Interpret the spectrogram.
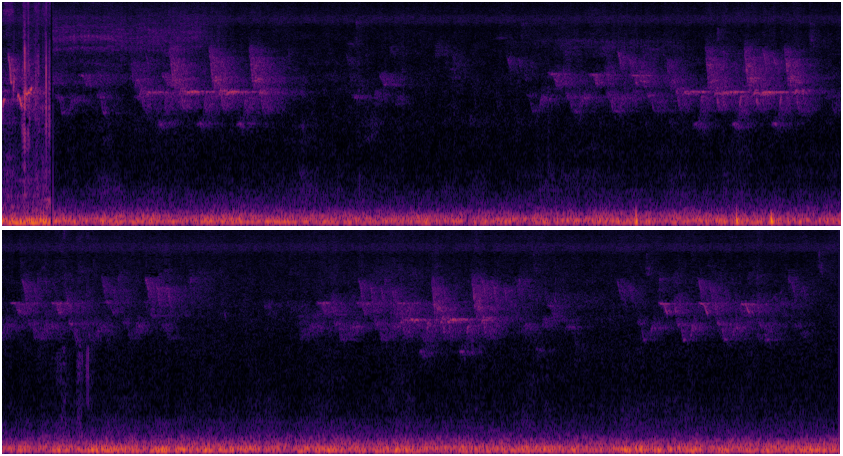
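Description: Birds singing in repeated short phrases of quick falling chirps, over a steady low rumble.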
